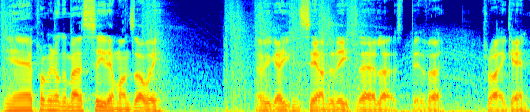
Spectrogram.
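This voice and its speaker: With music in the background, a man speaks in a British accent at a very fast pace. His very deep, low voice has lively intonation. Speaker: gaming video host. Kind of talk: casual gameplay commentary. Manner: enthusiastic.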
